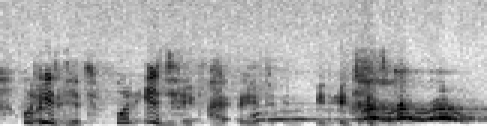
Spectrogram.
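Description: A mad dog snarls and whines in short, harsh bursts, then lets out a long, wavering howl, close and fairly loud, with no talking over it.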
